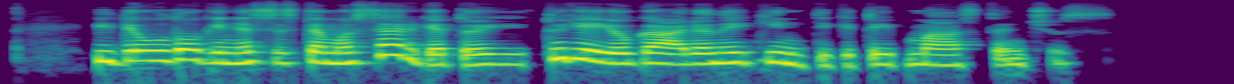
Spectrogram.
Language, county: Lithuanian, Šiauliai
